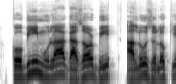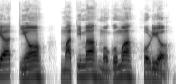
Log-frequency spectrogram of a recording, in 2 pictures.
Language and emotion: Assamese, neutral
